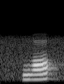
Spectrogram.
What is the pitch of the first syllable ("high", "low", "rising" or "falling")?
rising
